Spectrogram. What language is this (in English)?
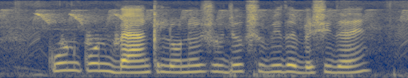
Bangla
